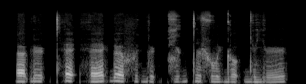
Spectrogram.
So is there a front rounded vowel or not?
yes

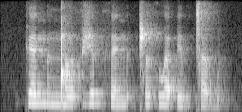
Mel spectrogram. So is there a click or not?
yes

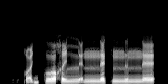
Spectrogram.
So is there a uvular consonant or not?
yes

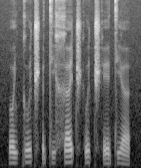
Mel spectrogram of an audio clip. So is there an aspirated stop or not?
no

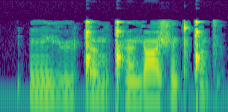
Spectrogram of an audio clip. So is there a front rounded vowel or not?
yes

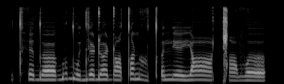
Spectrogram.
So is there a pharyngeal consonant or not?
no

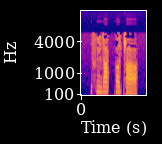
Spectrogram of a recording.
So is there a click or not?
no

